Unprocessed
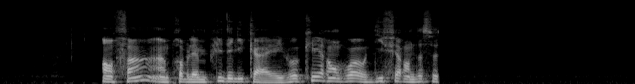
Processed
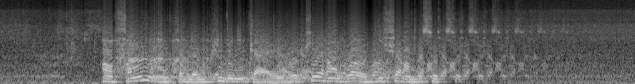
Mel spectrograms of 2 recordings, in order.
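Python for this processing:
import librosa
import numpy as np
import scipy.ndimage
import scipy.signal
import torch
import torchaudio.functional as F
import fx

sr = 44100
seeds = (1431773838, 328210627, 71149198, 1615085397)

y = fx.echo_thinned(x, sr, ms=229, feedback_pct=52, hz=470.0, wet_db=-10.5)
y = fx.power_curve(y, sr, exponent=0.35)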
